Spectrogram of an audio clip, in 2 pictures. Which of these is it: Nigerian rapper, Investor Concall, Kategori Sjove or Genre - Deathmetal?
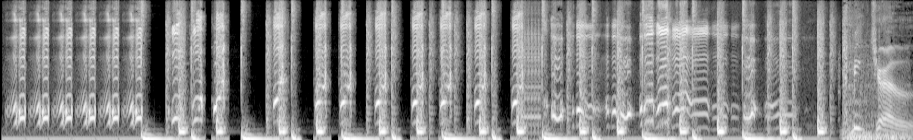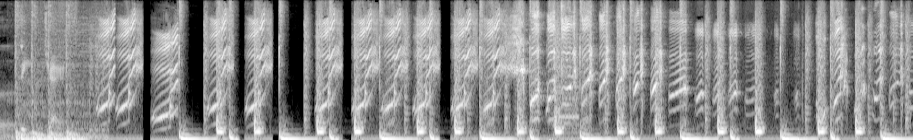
Kategori Sjove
